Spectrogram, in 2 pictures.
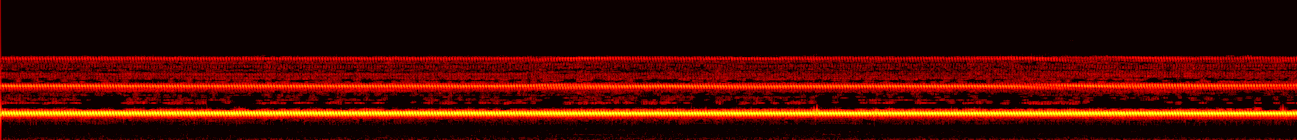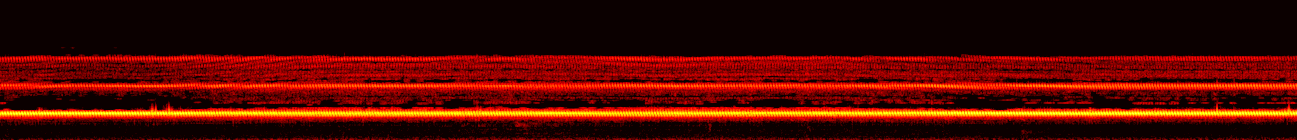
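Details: Field cricket at night, singing naturally to attract females, recorded as a trapping lure: an unbroken, shrill, steady trill at a fixed high pitch that swells and fades a little toward the end, over a faint low hum.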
